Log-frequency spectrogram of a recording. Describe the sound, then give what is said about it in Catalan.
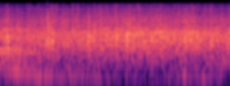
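Applause for a prize winner: dense, steady clapping from a group, continuous and unbroken for the whole moment. “Doncs ara sí, fort aplaudiment”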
